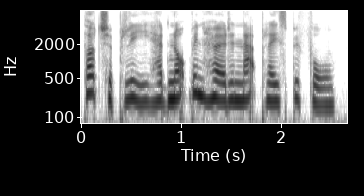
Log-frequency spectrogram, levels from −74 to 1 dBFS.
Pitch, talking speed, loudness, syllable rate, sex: 205 Hz, 250 wpm, -19 LUFS, 5.6 syllables/s, female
